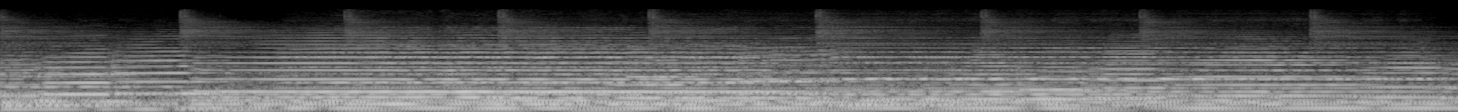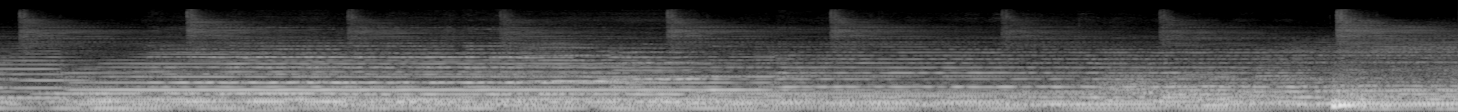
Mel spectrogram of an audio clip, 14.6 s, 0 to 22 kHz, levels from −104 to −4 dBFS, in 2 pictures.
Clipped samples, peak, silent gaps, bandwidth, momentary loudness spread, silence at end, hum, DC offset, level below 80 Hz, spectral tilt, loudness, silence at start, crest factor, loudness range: under 0.1%; -12 dBFS; none; 14 kHz; 5 LU; 0 s; none; under 0.1%; -48 dBFS; -7 dB/octave; -30 LUFS; 0 s; 18 dB; 3 LU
